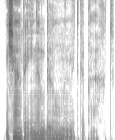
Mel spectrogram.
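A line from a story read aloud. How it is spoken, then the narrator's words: Quiet. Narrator (German): sagte er leise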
